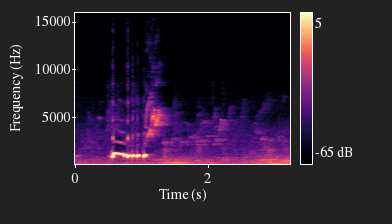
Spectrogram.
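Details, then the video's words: Zebra dove singing: a single phrase of a rising lead coo followed by four quick, beaded notes, then quiet background hiss. "gacornya perkutut ini"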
